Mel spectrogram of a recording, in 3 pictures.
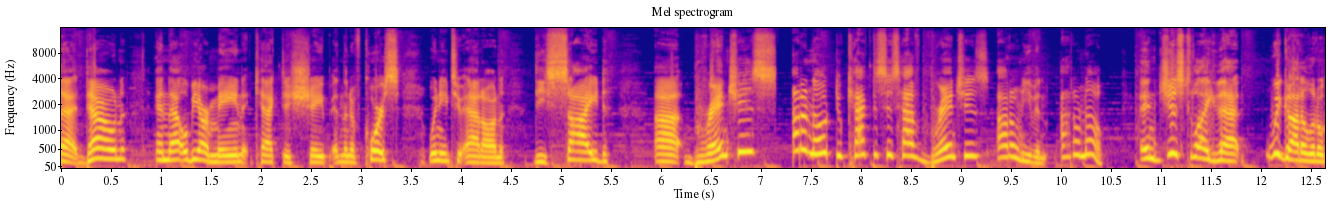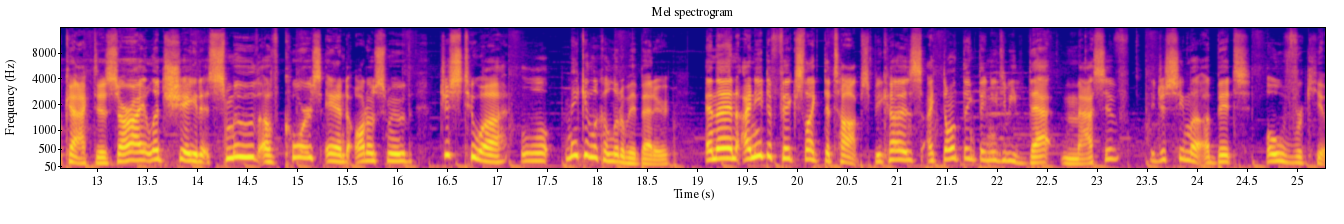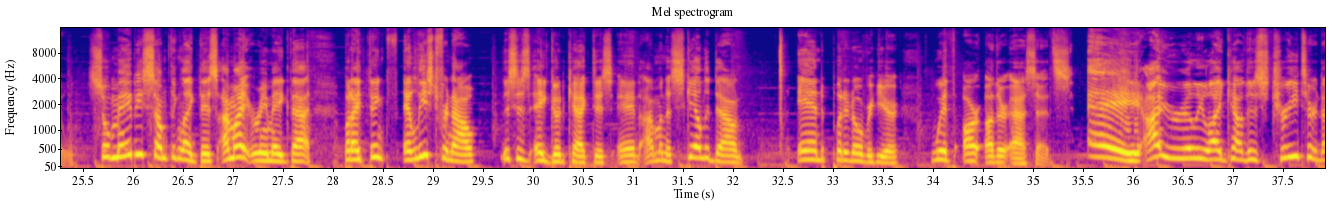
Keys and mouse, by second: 0.1 click, 0.5-1.9 middle drag, 2.0 Tab, 5.1-7.9 middle drag, 8.0 Tab, 9.4-10.6 middle drag, 10.6 ctrl+j, 10.9-12.0 middle drag, 12.5-13.5 right drag, 13.8 click, 14.3 right click, 15.7 click, 16.4-18.0 middle drag, 18.3 Tab, 19.3 middle click, 19.9 click, 21.5-22.6 drag, 23.1 alt+click, 23.8 alt+shift+click, 24.5 click, 25.4 Tab, 25.4 middle click, 27.0-27.7 middle drag, 29.1 click, 30.1 s, 30.6 click, 31.2-33.0 drag, 33.4 s, 33.8 click, 34.6 click, 36.1-36.7 middle drag, 37.3-37.6 shift+middle drag.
